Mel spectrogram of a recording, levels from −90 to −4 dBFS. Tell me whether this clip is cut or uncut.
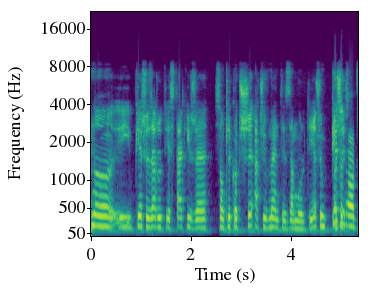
cut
